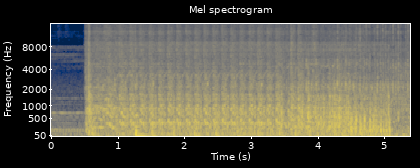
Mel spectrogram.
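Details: MAN truck diesel that would not crank, fixed by replacing a blown fuse: catches almost immediately after a short crank and settles into a steady, even clatter at idle.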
